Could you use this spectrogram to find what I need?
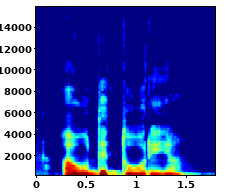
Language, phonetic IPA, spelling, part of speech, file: Ukrainian, [ɐʊdeˈtɔrʲijɐ], аудиторія, noun, Uk-аудиторія.ogg
- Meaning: 1. auditorium 2. audience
